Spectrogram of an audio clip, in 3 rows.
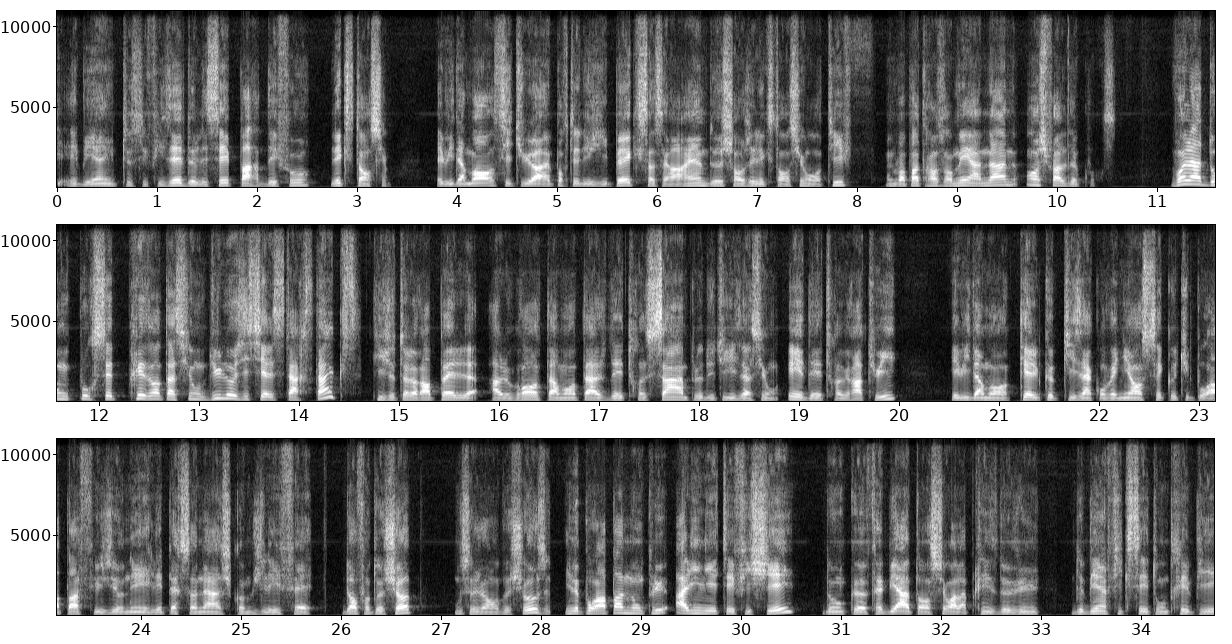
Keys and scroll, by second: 11.0 super+Tab.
